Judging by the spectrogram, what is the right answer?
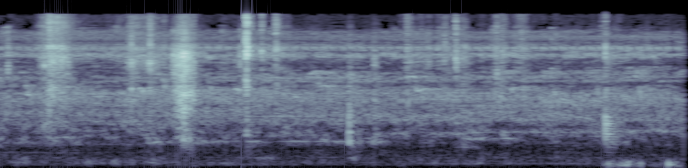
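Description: PVC pipe and fittings being handled and pushed together: scattered short scrapes and clicks of plastic, the loudest about a second and a half in, with a few dull knocks near the end.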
